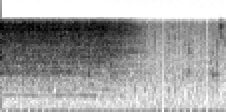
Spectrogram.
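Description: Power drill-driver running to back a screw out of the steel back plate of a Yale-style nightlatch; the motor winds down and stops about one and a half seconds in.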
